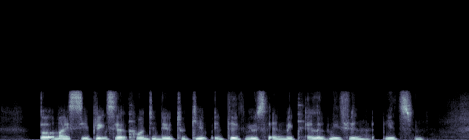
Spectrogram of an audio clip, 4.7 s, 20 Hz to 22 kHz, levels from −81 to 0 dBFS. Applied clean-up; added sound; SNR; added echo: neural diffusion model UNIVERSE++.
